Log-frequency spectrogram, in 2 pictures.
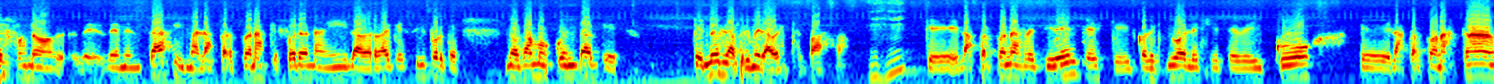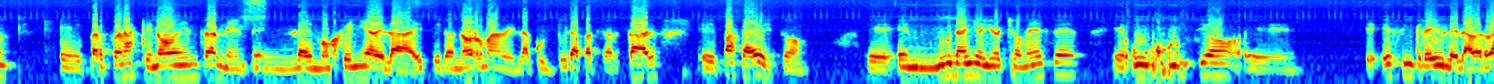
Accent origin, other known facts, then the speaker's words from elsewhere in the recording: Olavarría, Buenos Aires Province, Argentina; now in Buenos Aires, Argentina; yo soy de Olavarría, hace 3 años que estoy en Buenos Aires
